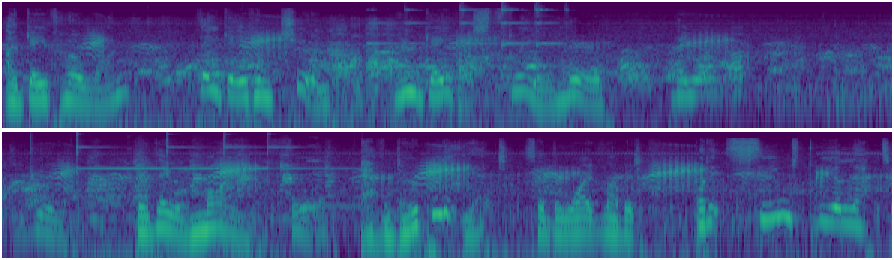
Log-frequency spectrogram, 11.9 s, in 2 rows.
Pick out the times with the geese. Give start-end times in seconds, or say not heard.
1.2-3.3, 6.5-8.2.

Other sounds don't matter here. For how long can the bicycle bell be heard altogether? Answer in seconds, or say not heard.
4 s.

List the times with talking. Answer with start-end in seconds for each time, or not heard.
0.0-4.8, 6.0-11.8.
